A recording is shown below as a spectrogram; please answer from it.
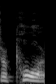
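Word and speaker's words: Rupert: about rayon you know is it Rapport is that the right way to say it it's Rapport right because to be the French um yeah that guy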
